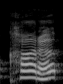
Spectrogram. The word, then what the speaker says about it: caught: e a pronúncia é Cot Cot Pensa num o com acento agudo e depois já o t sendo que esse T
